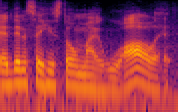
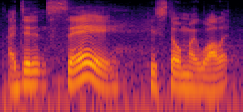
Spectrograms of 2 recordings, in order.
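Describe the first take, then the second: First: The word 'wallet' carries the main stress. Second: The word 'say' carries the main stress. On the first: Something other than the wallet was taken. "He took something else, but not my wallet" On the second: It was communicated some other way than speaking. "Maybe I wrote it or gestured it"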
